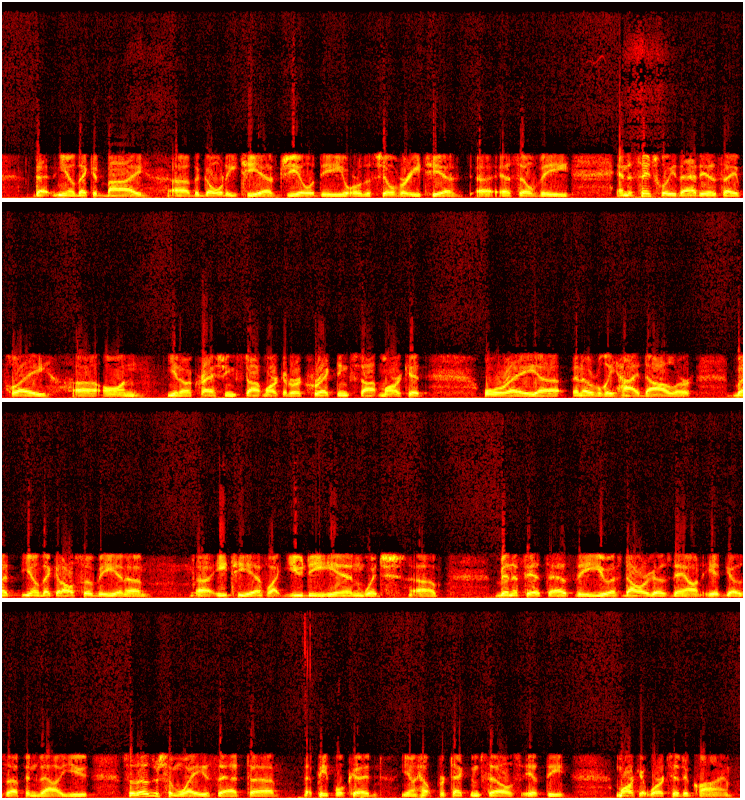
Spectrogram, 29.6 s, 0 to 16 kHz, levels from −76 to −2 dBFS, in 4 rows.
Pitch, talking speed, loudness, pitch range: 110 Hz, 185 wpm, -19 LUFS, 105-115 Hz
